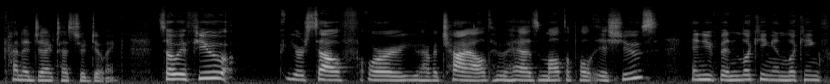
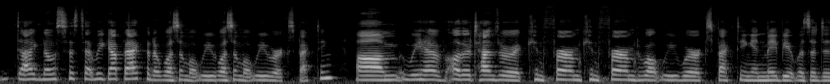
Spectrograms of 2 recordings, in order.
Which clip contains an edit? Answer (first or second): second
